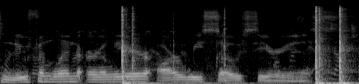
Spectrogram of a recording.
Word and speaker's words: Newfoundland: something weird, call it new found land. Don't call it Newfanland. Call it New Foundland Land. You have to you have to like pronounce that with your whole mouth.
